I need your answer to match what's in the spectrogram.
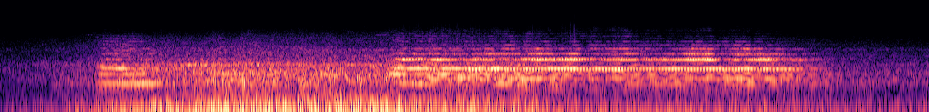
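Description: A freight train on the line across the flat, open prairie at Greensburg rumbles past with a steady low roar, its horn blaring in a long sustained chord that swells midway before the sound fades slightly at the end.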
